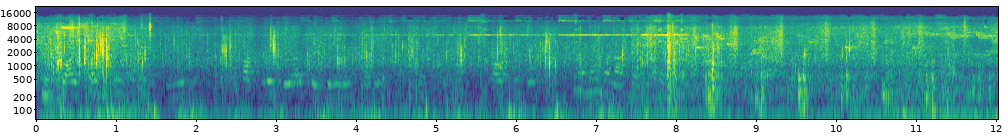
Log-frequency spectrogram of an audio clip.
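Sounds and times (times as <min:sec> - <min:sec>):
footsteps on a trail: 0:00.0 - 0:12.0.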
